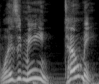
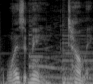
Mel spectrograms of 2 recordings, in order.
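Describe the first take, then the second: First: It sounds frustrated and demanding. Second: It sounds calm and intrigued.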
